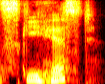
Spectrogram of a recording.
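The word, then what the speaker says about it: Skihist: U it was called ski hist and yeah it's spelled like ski and then h i s t.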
